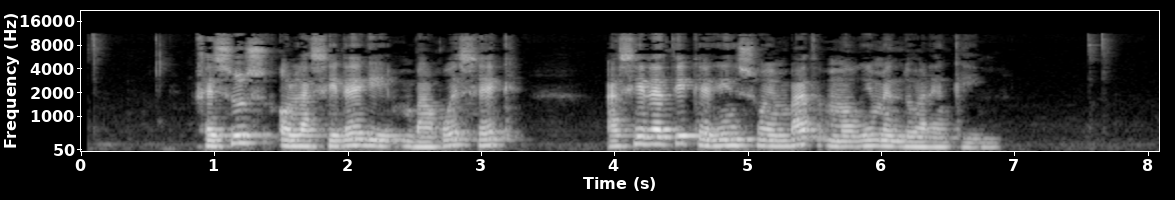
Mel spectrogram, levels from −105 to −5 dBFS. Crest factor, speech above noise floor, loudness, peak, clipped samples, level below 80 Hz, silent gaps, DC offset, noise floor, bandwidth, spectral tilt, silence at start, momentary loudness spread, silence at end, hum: 20 dB; 46 dB; -24 LUFS; -6 dBFS; under 0.1%; -62 dBFS; none; under 0.1%; -70 dBFS; 11.5 kHz; -5 dB/octave; 0.85 s; 11 LU; 1.2 s; none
